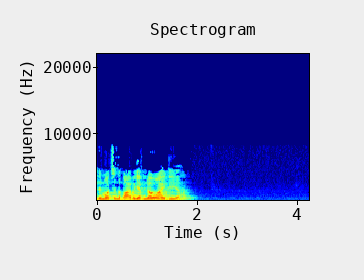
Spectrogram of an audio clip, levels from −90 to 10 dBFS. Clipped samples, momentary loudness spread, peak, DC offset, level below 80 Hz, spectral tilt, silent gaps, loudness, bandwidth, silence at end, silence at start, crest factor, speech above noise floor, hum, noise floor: under 0.1%; 11 LU; -2 dBFS; under 0.1%; -62 dBFS; -8 dB/octave; none; -15 LUFS; 8.2 kHz; 2.4 s; 0 s; 16 dB; 52 dB; none; -66 dBFS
